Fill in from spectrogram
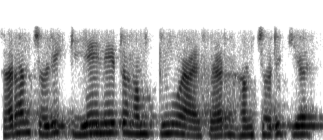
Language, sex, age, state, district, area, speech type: Hindi, male, 18-30, Uttar Pradesh, Mirzapur, urban, conversation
